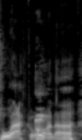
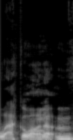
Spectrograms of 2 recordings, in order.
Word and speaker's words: Lackawanna: Also, I gotta say, because this is amazingly kind of like specialty subject for me, it's not Lackawanna Blues, as you pronounce. It's Lackawanna. It's a suburb of Buffalo. I know Lackawanna very well. Lackawanna, New York.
